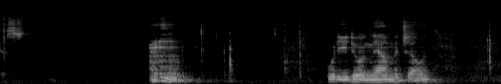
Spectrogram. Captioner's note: clears throat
